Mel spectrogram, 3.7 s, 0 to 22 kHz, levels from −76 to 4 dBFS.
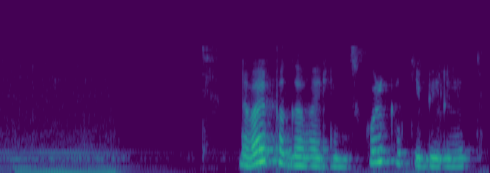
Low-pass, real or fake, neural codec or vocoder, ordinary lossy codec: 7.2 kHz; real; none; Opus, 64 kbps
